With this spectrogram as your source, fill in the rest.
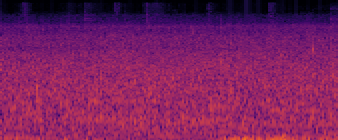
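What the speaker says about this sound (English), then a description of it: "So we've got plenty of water flowing through here." Rock Creek in Washington flows past at close range, a loud, steady broadband rush of water with no voices.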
